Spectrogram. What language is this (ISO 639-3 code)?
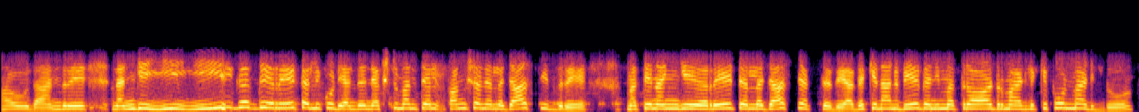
kan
